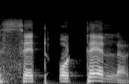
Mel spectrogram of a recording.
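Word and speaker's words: cet hôtel: For example, you can't say home, you have to say cet homme. Just like the word hotel, you have to say cet hotel.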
